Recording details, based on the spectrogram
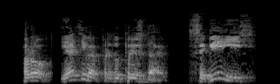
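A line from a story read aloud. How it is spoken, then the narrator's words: Old man barking. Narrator (Russian): рявкнул старый маг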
